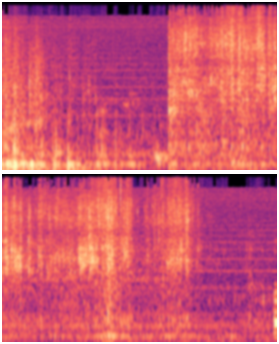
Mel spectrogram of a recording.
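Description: Tap water runs steadily into a pot meant for boiling ribs, a broad rushing stream that swells louder partway through and continues without pause, with no talking.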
